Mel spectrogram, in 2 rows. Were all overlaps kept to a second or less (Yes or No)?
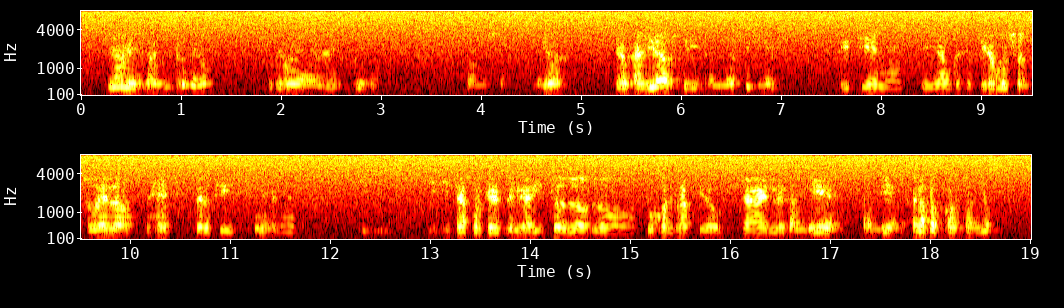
Yes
